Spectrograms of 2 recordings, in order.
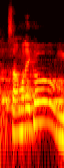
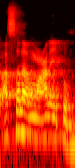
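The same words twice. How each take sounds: First: High, run-together Indonesian "salamlekom"; jokey local Indonesian greeting with long final vowel; Nusantara-style greeting. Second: Arabic pronunciation, full vowels and throaty ain. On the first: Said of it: "Kalau salam Nusantara gimana?". (salam logat Nusantara, tinggi dan memanjang) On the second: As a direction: greet in a careful Arabic accent. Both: Shown as a demonstration.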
